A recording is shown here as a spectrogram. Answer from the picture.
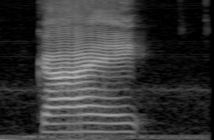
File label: "gai", Chinese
